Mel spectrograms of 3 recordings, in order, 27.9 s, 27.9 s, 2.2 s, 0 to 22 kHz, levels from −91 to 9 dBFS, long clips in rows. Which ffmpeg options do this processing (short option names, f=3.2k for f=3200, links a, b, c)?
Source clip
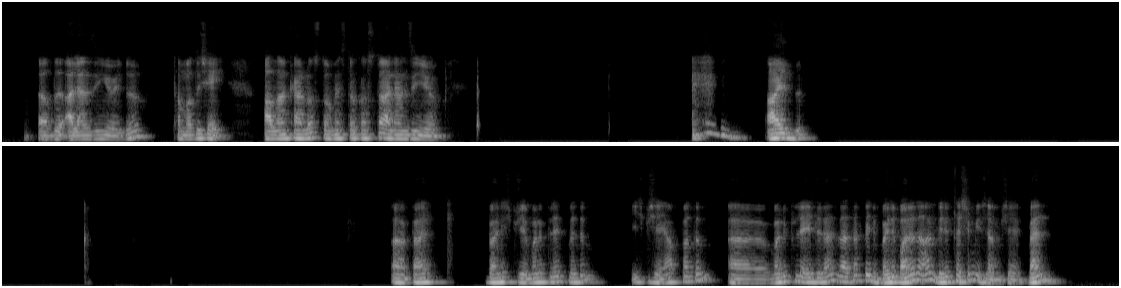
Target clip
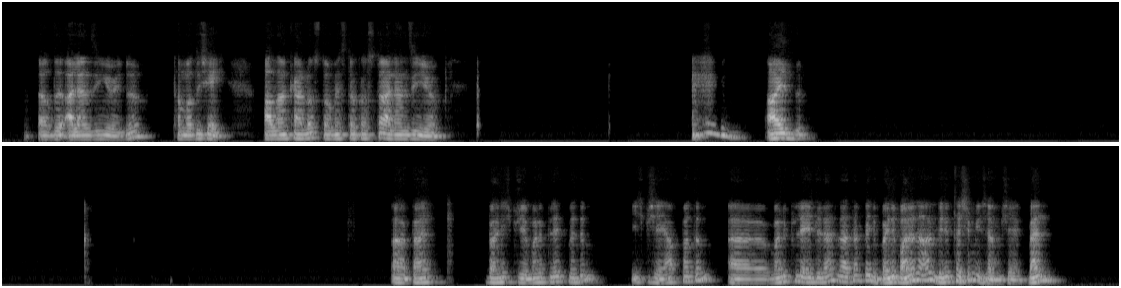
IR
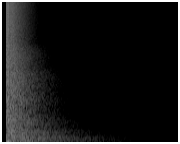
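-af "aecho=1:1:4.3:0.67,volume=4.5dB"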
